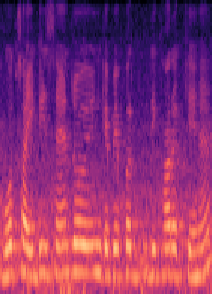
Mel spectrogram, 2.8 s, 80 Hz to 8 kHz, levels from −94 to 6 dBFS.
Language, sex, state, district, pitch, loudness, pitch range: Hindi, female, Haryana, Jhajjar, 230 Hz, -15 LUFS, 225-235 Hz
